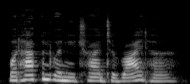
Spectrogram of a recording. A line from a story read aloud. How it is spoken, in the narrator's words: he asked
